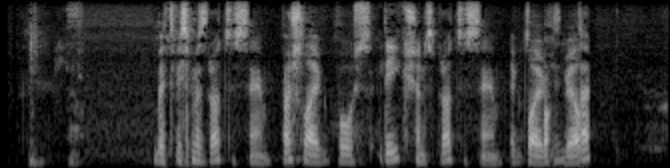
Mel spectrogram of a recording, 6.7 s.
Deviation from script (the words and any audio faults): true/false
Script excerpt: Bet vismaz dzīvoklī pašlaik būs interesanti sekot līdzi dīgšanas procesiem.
true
